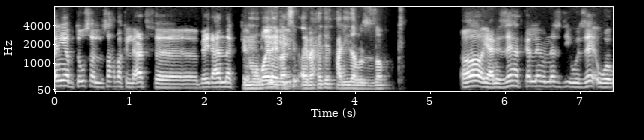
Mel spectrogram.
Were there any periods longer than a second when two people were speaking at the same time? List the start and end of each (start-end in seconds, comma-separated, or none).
2.5-4.2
